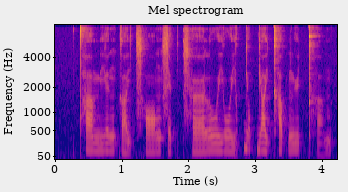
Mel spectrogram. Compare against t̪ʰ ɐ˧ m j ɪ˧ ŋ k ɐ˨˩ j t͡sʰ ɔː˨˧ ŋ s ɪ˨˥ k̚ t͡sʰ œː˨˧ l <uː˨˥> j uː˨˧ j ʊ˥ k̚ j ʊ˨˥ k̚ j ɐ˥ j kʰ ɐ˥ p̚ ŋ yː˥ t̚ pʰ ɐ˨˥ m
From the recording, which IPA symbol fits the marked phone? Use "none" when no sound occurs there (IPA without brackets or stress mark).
uː˧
